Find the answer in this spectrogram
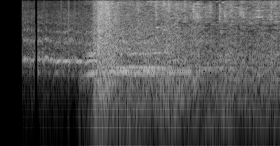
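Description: Whoosh sound effect of an animated video intro: a tone that drops in pitch, then a loud rushing burst about two-thirds of a second in that fades away slowly.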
